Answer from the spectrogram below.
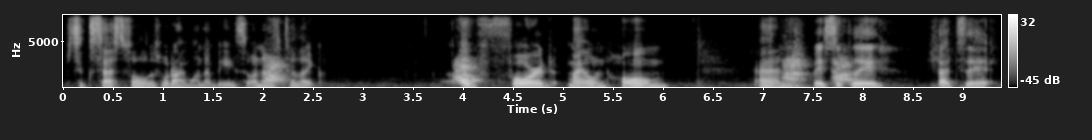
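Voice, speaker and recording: A woman's voice: mid-range voice, level tone, takes it slowly, long pauses, very noisy. A young woman vlogging to camera in a casual, rambling way, with many ums, restarts and self-conscious asides. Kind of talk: casual vlog monologue. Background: dog barking.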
